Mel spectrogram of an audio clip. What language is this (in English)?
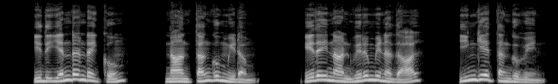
Tamil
